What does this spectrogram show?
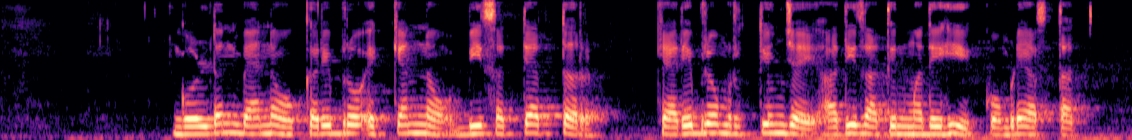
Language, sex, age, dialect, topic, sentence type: Marathi, male, 25-30, Standard Marathi, agriculture, statement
